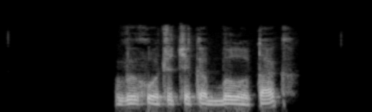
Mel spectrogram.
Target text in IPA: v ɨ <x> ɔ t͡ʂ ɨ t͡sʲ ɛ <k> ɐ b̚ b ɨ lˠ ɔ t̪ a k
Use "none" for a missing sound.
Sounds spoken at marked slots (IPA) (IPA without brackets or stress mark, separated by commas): x, k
